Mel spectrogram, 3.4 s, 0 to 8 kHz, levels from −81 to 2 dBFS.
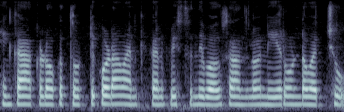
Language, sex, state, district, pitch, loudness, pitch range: Telugu, female, Telangana, Nalgonda, 215 Hz, -18 LUFS, 210-220 Hz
